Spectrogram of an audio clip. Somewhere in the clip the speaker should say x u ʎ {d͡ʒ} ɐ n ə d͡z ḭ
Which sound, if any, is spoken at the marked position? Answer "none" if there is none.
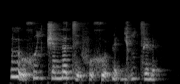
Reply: t͡ʃ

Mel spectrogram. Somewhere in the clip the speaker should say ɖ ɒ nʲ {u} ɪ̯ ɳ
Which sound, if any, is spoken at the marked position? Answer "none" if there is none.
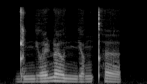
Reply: o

